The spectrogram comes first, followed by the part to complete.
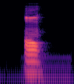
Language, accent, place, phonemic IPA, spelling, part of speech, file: French, France, Lyon, /ɑ̃/, en-, prefix, LL-Q150 (fra)-en-.wav
- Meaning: 1. en- (all meanings) 2. away, from, off, reversal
